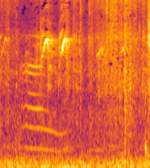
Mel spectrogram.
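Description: A faint animal call: one short cry falling in pitch about half a second in, with a couple of brief high chirps around it.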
